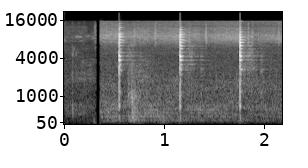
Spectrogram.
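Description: Sledgehammer striking the top of a half-inch steel rebar fence post three times, about 0.6 s apart: sharp metal-on-metal clinks. The post is being driven into ground so dry and hard that it takes a sledgehammer.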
